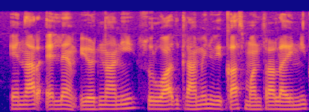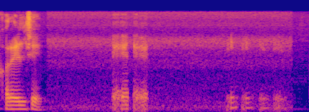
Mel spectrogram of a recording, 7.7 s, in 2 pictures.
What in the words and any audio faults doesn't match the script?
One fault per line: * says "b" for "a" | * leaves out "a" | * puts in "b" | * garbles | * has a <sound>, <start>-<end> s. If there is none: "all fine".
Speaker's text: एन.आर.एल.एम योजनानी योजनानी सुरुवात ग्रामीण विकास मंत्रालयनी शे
* leaves out "योजनानी"
* puts in "करेल"
* has a laugh, 5.3-5.7 s
* has a laugh, 6.7-7.5 s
